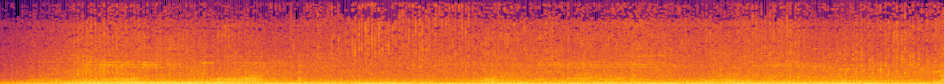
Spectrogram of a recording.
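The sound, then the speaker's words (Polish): A motorcycle engine is run during winter upkeep, a loud, continuous low rumble that holds an even idle throughout with no voices. “Pucowany, przepalany, żeby można było ten dźwięk posłuchać, żeby sobie przypomnieć, jak ta maszyna pracuje.”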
